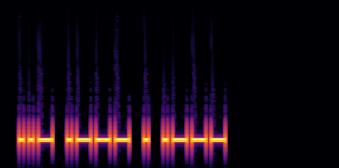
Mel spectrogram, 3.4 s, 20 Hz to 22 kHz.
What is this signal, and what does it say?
Morse code, heard as a keyed tone, about 25 wpm, 700 Hz. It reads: UJEJ
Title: Four Challenging Letter-Number Combinations 25wpm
